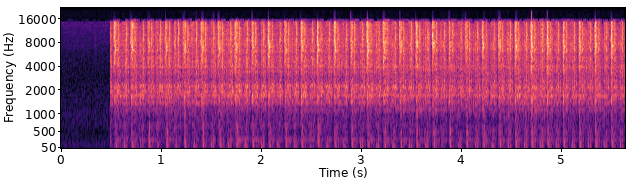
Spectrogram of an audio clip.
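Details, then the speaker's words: Doodle Bug DB30 single-cylinder minibike idling just after a few drops of 30W oil were put on the clutch, which had been grabbing, squealing and stalling. Now an even chug of about three beats a second with no grabbing or rattle. Running normally. "then start it up let it idle and seems to work pretty well"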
